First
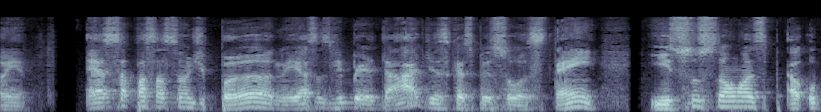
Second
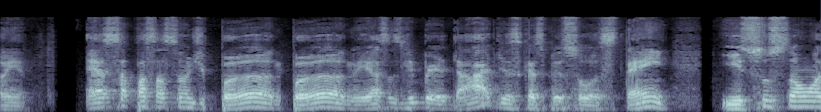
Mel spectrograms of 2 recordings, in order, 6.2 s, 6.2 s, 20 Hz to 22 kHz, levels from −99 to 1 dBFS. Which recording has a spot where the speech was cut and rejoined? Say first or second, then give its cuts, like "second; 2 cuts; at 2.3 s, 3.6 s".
second; 1 cut; at 2.1 s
